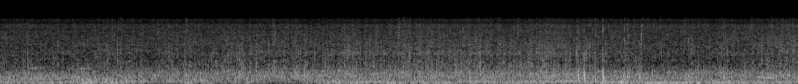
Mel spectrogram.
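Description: Heavy rain falling and splashing on a wet street, with a steady low rumble underneath and a couple of sharp clicks about six seconds in.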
